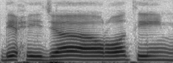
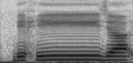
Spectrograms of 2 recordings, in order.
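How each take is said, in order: First: The vowel in the middle is short and quick. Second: The vowel in the middle is drawn out long. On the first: The speaker calls it right. "जल्दी जल्दी पढ़ेंगे ... इस तरीक़े से पढ़ेंगे" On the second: The speaker calls it wrong. "इसको इस तरीक़े से खींचेंगे नहीं"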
